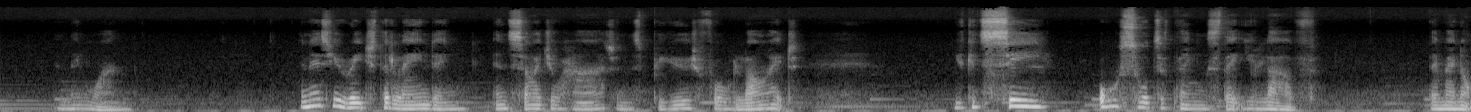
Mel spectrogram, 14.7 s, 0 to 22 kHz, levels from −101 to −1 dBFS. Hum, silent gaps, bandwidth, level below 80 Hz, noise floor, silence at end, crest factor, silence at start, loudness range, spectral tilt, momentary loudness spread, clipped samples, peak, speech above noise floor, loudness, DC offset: none; none; 16.5 kHz; -52 dBFS; -59 dBFS; 0 s; 20 dB; 0 s; 8 LU; -5.5 dB/octave; 20 LU; under 0.1%; -12 dBFS; 29 dB; -31 LUFS; under 0.1%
